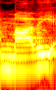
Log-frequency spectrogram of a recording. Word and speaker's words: Maavee: there tell us about Maui and what the word Maui means means it's actually really simple it means my life in French by pronunciation not by spelling so when we started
